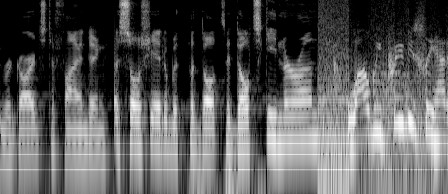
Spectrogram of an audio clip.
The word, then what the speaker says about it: Podolsky: Oh, I did pronounce it right. Podolsky.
